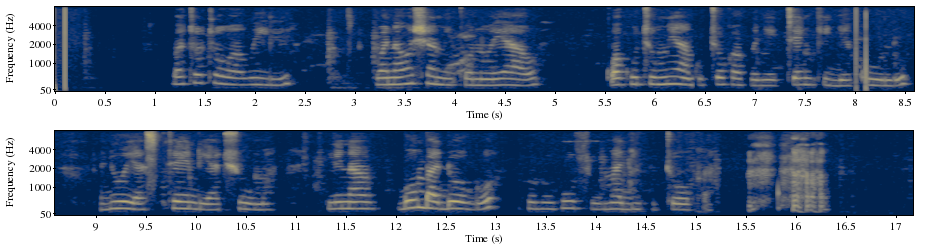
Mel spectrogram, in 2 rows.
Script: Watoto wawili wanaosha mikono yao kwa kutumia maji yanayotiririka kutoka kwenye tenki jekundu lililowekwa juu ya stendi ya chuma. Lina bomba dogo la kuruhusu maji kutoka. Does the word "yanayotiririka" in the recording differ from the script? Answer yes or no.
yes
